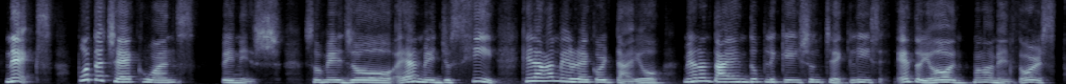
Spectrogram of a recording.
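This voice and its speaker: Filipino woman mentor, high voice, animated talk to a group with frequent laughs. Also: takes it slowly. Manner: animated storyteller, laughs often, checks in with listeners. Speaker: business mentor.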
